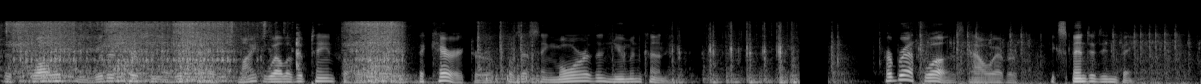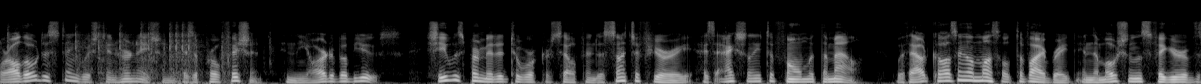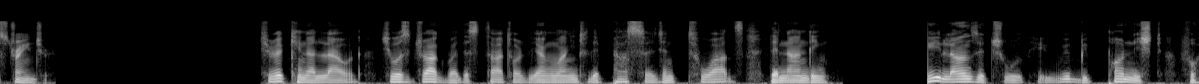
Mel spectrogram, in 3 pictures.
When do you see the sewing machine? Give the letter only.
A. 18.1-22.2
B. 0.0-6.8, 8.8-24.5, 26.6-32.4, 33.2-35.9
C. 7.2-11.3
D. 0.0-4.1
D.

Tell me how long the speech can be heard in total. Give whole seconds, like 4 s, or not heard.
31 s.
